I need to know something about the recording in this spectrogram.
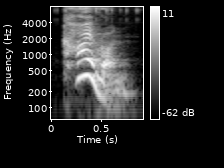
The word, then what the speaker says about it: Chiron: not it actually is Chiron did you know that CH the third way of saying CH is a curse sound like character or chemicals so know what I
